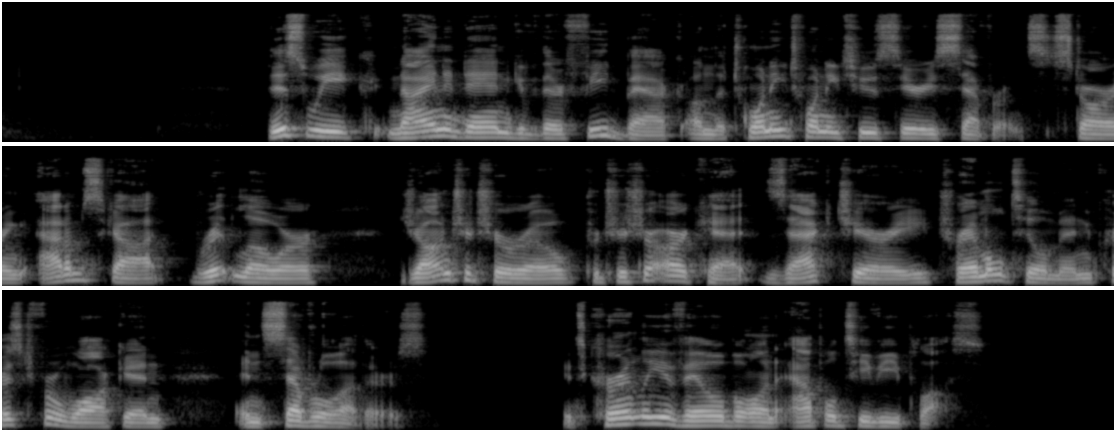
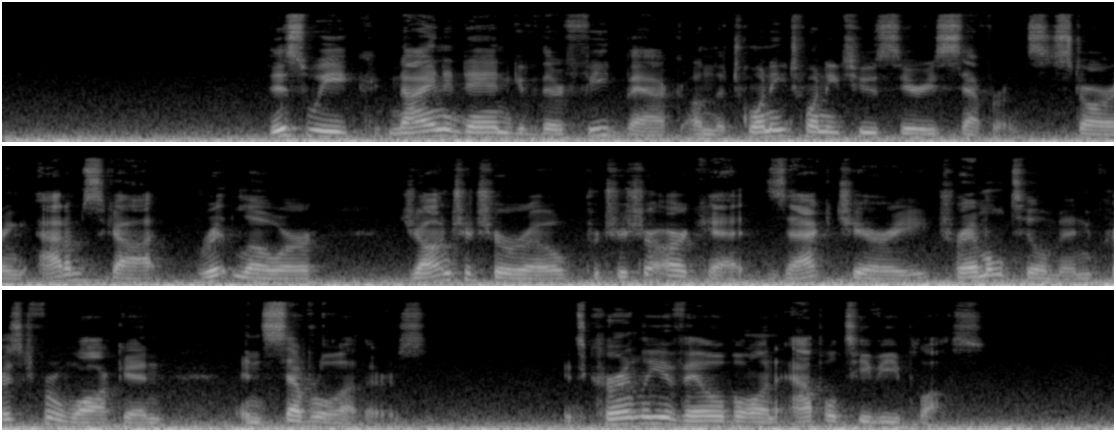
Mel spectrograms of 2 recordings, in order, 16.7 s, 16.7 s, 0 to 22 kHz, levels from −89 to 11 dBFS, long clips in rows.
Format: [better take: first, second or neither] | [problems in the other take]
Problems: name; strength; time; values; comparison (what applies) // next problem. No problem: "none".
first | low rumble; noticeable; throughout; 15 dB below the speech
